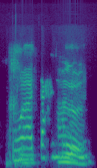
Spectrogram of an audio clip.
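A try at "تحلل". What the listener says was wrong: Tahallul. Daripada tahallala yatahallalu tahallul. Tafa'ala yatafa'alu tafa'ul. Tapi bila kita sebut style Melayunya tahlul. Tahlul kan? Kita belajar Arab ni tahallul. Tahallala yatahallalu tahallul. Wa tahallul.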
